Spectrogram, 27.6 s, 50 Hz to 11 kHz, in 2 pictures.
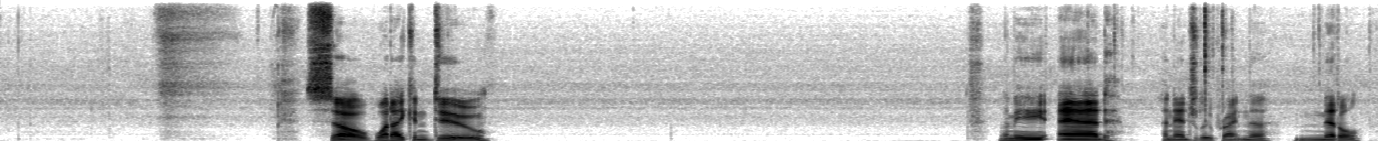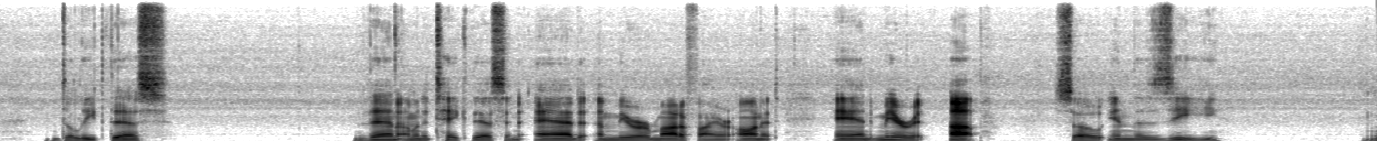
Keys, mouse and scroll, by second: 0.1 middle click, 4.5 Tab, 11.2 ctrl+r, 13.2 ctrl+Tab, 14.5 right click, 15.2 x, 17.8 Tab, 19.8 click, 21.4 click, 25.1 click, 25.8 click.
